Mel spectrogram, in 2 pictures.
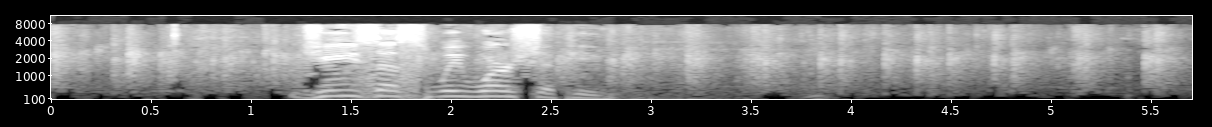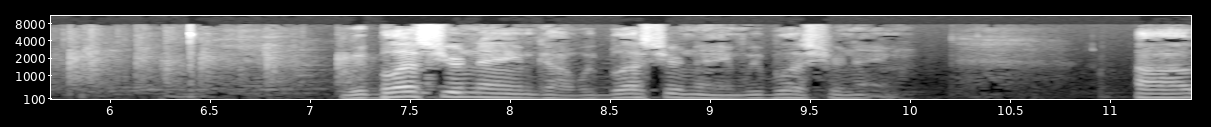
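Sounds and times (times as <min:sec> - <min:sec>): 
audience clapping hands: 0:00.0 - 0:08.3
speech: 0:01.2 - 0:03.1, 0:07.2 - 0:10.0, 0:11.1 - 0:11.3.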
